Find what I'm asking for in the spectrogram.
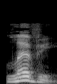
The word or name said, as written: levy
